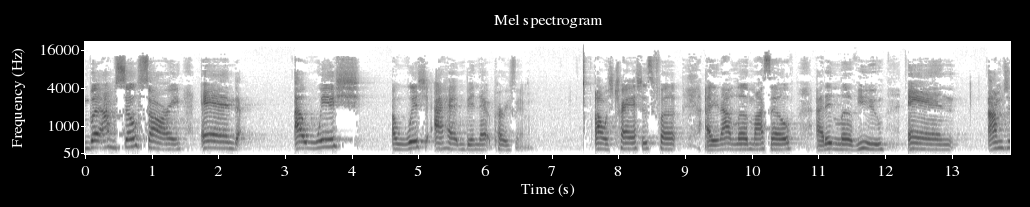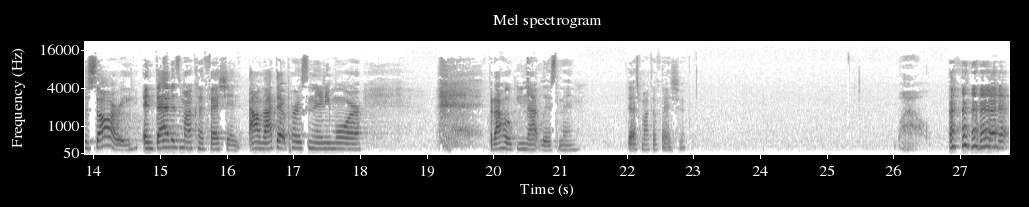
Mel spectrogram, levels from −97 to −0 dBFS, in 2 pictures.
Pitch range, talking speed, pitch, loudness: 185-230 Hz, 110 wpm, 200 Hz, -35 LUFS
